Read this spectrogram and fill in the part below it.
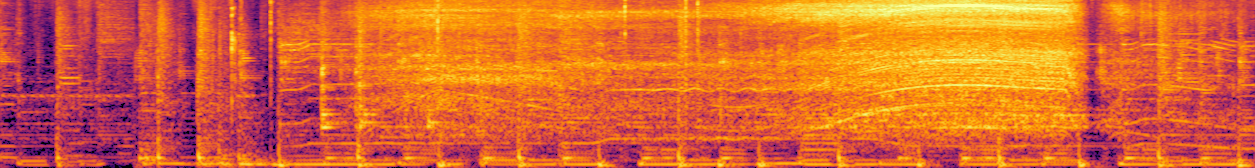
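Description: Pneumatic impact wrench driving and tightening a structural steel bolt during a tension test, a loud sustained rattling hammer with sharp repeated impacts running nearly the whole stretch, cutting off near the end.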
